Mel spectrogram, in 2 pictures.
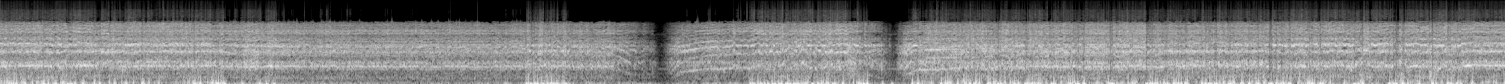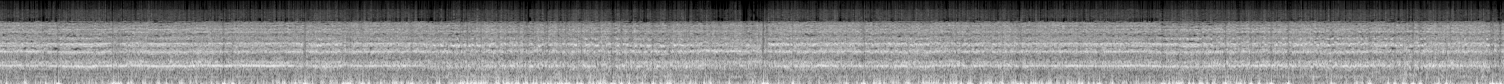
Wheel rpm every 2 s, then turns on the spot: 230, 210, 200, 130, 150, 210, 230, 230, 230, 230, 230, 230, 230, 220, 230.
none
